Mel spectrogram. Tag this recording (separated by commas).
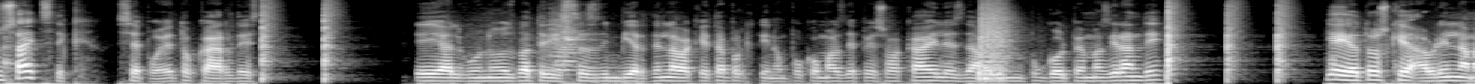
Drum, Percussion, Snare drum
